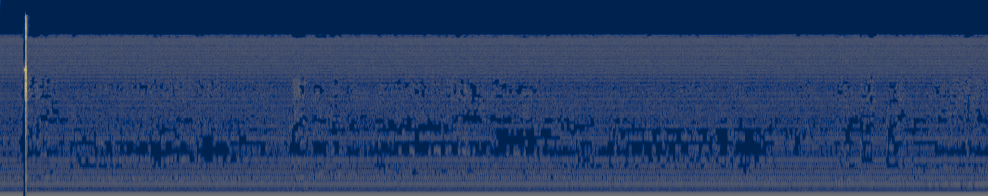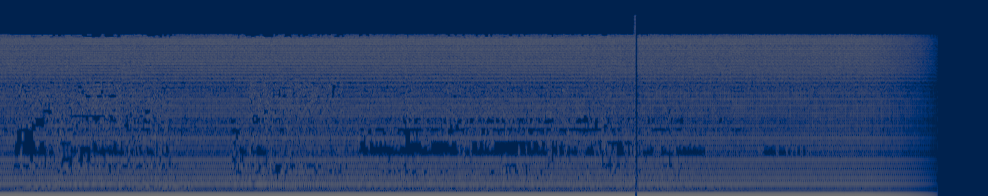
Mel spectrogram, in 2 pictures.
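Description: Steady electrical mains hum, with a single sharp click about a third of a second in; the hum fades out near the end.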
